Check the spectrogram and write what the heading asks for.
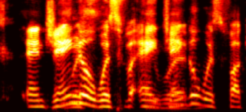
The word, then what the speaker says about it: Django: was Didn't he do Django too? Or was Yeah. this- yeah. the D is silent. And Django With was hey, Wood.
